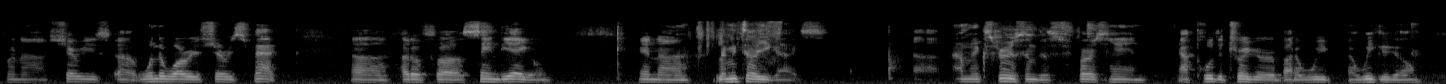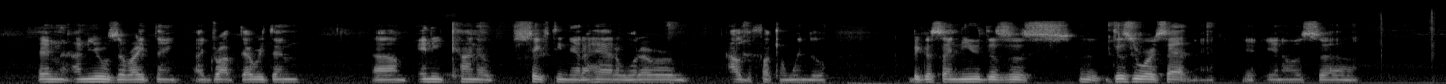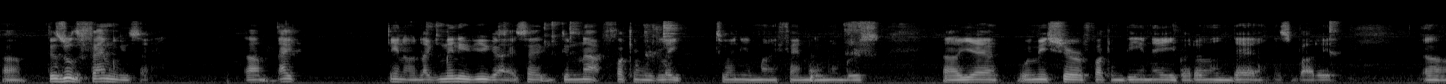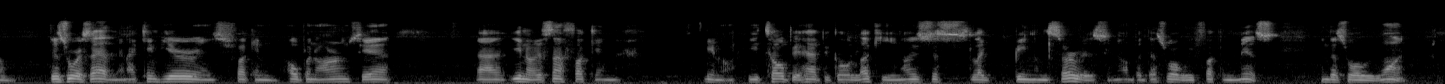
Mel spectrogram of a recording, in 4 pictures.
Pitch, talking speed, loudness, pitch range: 110 Hz, 175 wpm, -32 LUFS, 105-120 Hz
